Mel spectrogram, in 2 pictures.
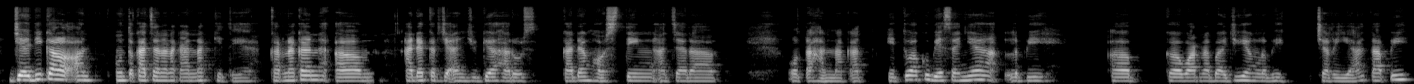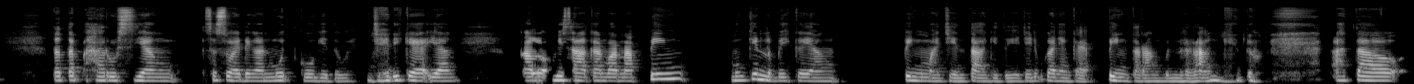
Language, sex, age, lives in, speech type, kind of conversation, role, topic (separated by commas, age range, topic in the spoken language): Indonesian, female, 35-39, United States, conversation, podcast, guest, Biasanya kamu memilih pakaian seperti apa saat sedang bad mood?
